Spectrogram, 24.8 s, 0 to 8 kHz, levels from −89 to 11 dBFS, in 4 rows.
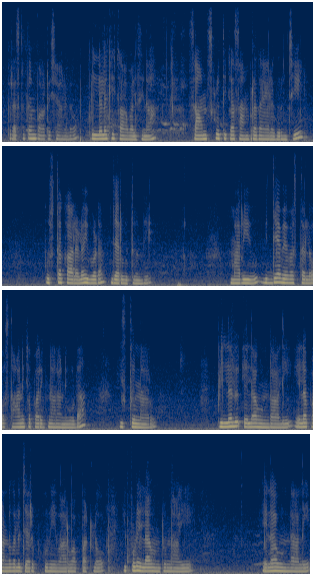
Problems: none marked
